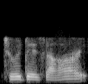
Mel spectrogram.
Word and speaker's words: Tour des Arts: It's T-O-U-R-D-E-S-A-R-T-S, but we pronounce it Tour des Arts.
